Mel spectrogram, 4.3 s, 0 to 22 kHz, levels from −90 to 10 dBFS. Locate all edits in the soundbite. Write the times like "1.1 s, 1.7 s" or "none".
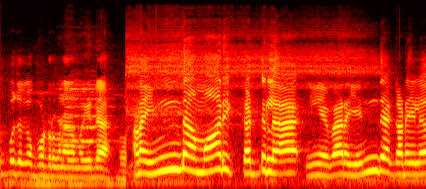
1.2 s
